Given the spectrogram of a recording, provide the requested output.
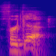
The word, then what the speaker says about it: Forget: a spiritual teacher, Alain Forget. Yeah, he wouldn't like that. His name is Forget. He's French. So you have to pronounce.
